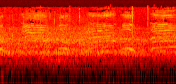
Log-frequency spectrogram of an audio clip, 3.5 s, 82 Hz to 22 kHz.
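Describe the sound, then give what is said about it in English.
A large student crowd jeers loudly at a basketball game in the Atlantic Union Bank Center after a 3-point shot misses as an air ball and goes out of bounds: a dense, sustained roar of many voices that swells and holds for several seconds with no single voice standing out. “This one's an air ball, though, goes out of bounds. The students let him have it.”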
